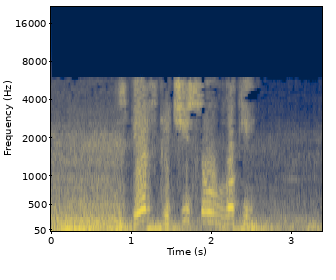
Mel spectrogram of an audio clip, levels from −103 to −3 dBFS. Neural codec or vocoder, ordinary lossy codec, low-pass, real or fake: none; MP3, 24 kbps; 7.2 kHz; real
